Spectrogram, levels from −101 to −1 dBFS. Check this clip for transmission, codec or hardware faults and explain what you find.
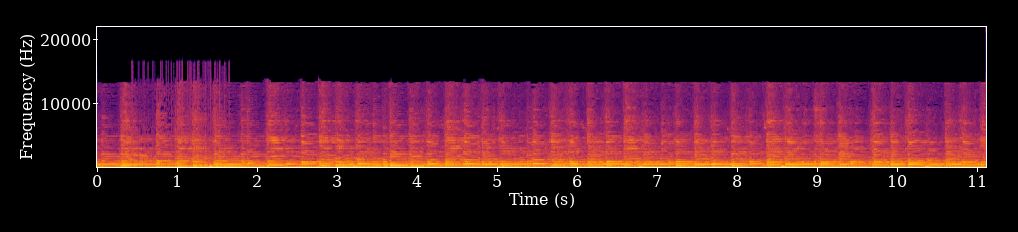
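One fault is present: processor overload crackle from 0.44 to 1.66 s. For about 1.2 seconds the processor repeatedly fails to deliver its small buffers on time, each lasting around 5 ms, and every missed one is left as silence. Dozens of these tiny dropouts with hard edges produce a gritty, tearing crackle over the sound. On the waveform the span looks chopped by many short flat gaps. A spectrogram shows dense vertical broadband streaks that stop abruptly after 1.66 s.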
